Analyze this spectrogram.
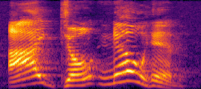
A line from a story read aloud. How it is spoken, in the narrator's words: he started cursing at them and yelled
